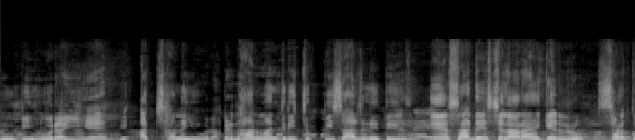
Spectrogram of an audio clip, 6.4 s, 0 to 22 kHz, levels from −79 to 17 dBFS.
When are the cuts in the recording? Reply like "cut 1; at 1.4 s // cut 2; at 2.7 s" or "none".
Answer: cut 1; at 1.2 s // cut 2; at 2.2 s // cut 3; at 4.2 s

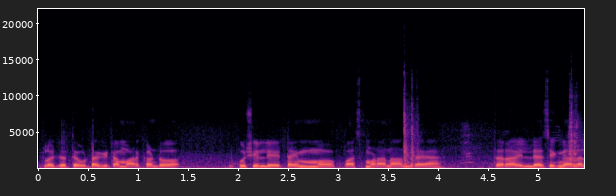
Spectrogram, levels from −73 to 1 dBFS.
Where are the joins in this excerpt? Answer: cut 1; at 1.9 s // cut 2; at 4.5 s

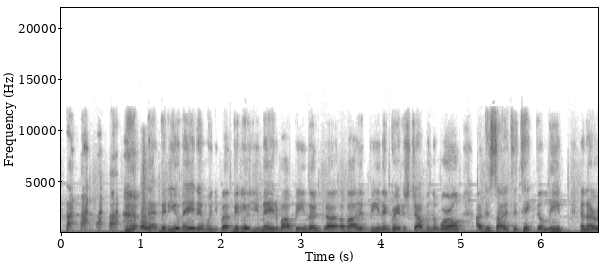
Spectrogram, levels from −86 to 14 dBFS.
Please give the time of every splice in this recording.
cut 1; at 1.0 s

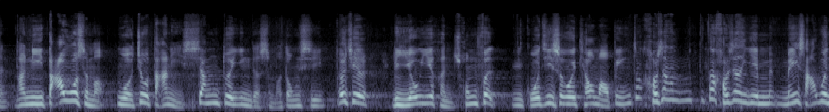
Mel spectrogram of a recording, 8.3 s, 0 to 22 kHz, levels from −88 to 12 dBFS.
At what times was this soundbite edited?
none

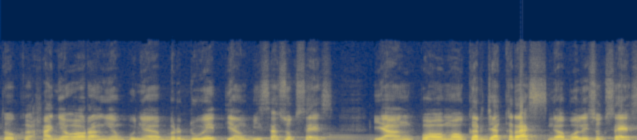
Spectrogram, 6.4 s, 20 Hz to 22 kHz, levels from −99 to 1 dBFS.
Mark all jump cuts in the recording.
none

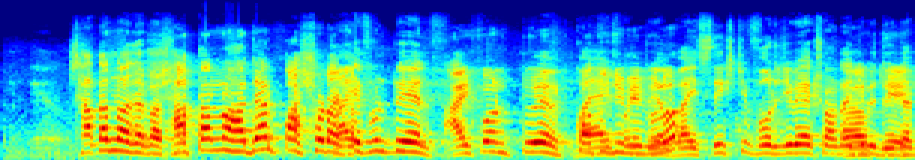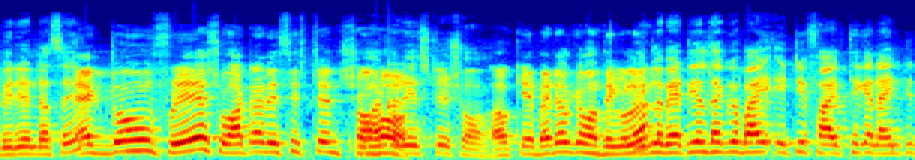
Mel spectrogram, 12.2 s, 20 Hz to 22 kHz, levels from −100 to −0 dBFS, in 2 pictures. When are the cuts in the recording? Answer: cut 1; at 2.4 s

